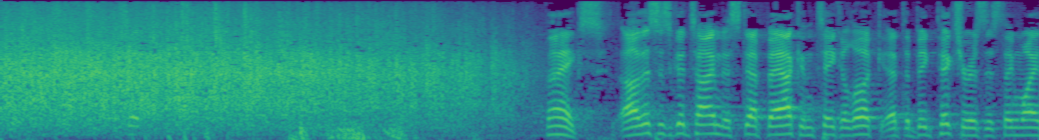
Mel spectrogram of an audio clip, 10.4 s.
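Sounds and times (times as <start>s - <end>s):
audience applause: 0.0s - 5.4s
speech: 5.5s - 10.3s.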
